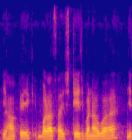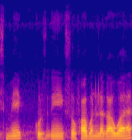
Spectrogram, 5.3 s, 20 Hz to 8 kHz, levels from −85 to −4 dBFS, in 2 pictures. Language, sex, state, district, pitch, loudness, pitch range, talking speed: Hindi, male, Bihar, Katihar, 140 Hz, -19 LUFS, 140-145 Hz, 205 wpm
